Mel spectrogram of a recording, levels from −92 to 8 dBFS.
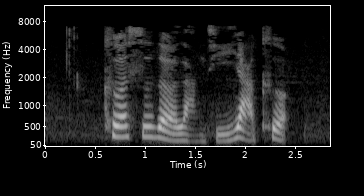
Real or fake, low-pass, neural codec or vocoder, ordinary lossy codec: real; 7.2 kHz; none; MP3, 32 kbps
